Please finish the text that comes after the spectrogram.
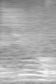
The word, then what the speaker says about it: символ: Значит, у Пушкина, в пушкинской поэзии это слово тоже встречается только с ударением на первом слоге, так что ударение символ появляется, видимо, не ранее второй половины XIX века, пока не знаю когда.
